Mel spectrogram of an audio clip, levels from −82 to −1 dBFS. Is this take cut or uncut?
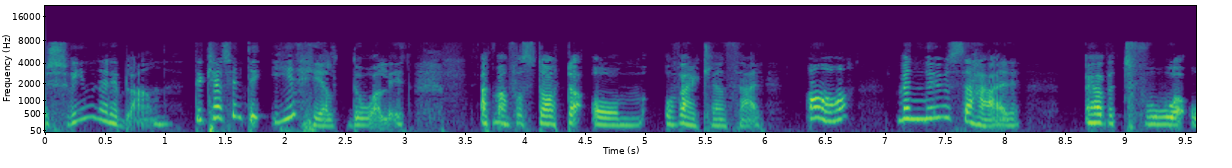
uncut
